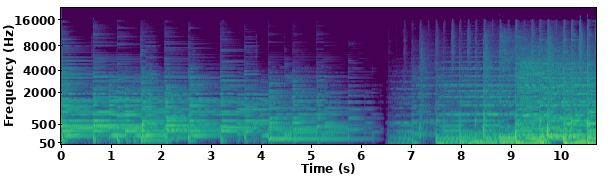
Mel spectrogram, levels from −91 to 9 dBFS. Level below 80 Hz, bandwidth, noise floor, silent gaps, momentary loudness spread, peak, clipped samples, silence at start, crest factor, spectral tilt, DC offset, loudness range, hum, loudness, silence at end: -28 dBFS; 16 kHz; -50 dBFS; none; 17 LU; -4 dBFS; under 0.1%; 0 s; 18 dB; -6 dB/octave; under 0.1%; 12 LU; none; -22 LUFS; 0 s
